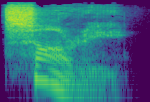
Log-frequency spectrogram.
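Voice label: "sari", British English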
